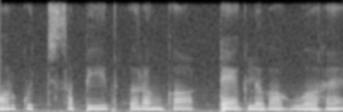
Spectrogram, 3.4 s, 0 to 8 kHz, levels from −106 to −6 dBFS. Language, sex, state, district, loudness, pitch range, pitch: Hindi, female, Uttarakhand, Tehri Garhwal, -16 LUFS, 220-235 Hz, 225 Hz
